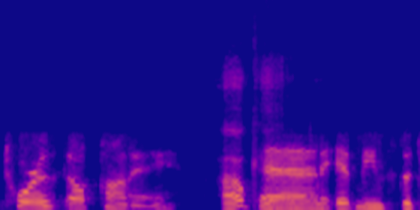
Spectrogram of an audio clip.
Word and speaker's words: Torres del Paine: you say is amazing so it's torres del paine how do we pronounce this the National Park is torres del Pawnee okay and it means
